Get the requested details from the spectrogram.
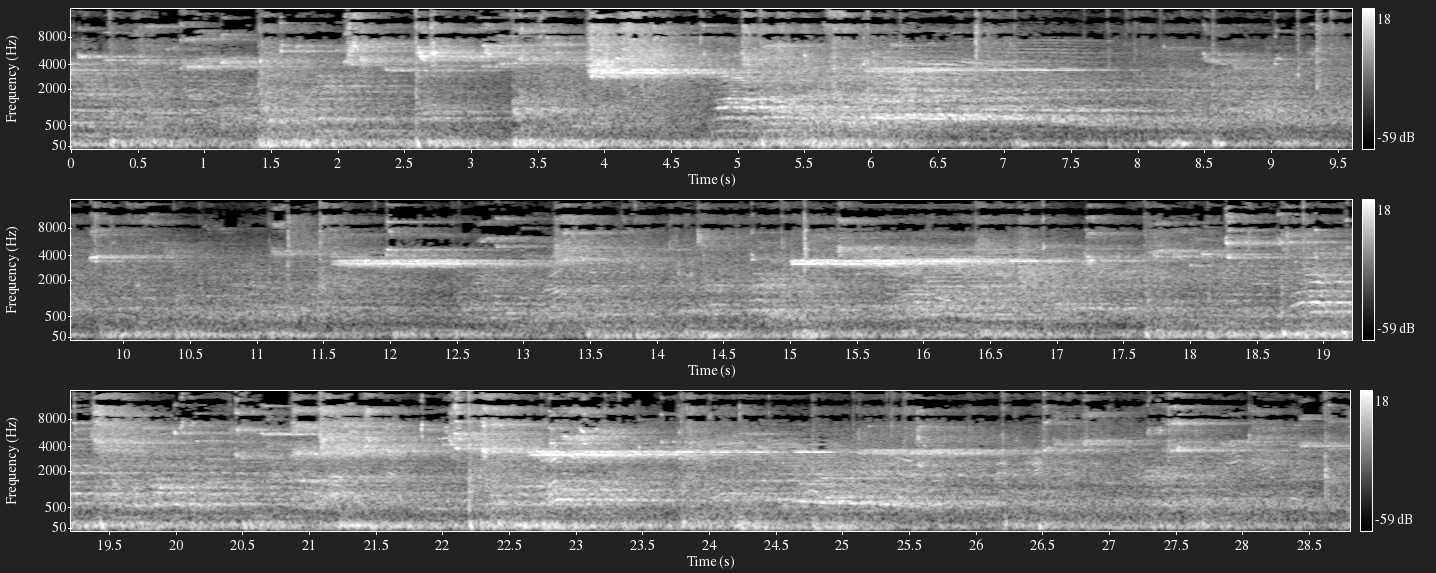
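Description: Young people call out and chatter across the hall.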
